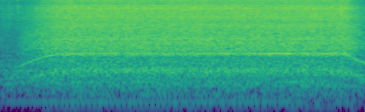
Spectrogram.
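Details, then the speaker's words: Ballu heat curtain fan after repair: it spins up to a steady airy whoosh with an even hum, then winds down, running normally. The shaft had been slipping in its rubber coupling because someone lubricated it; the fix was degreasing, roughening the shaft and gluing it with dichloroethane. "Вот это уже нормальный звук лопастей."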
